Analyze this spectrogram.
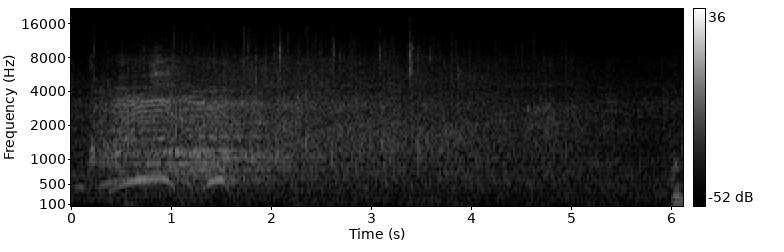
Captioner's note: attendees cheering and applauding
